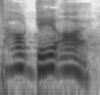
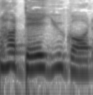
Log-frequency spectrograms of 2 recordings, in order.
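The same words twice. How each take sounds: First: Humble awe. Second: Mild mock outrage at God; indignant challenge. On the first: Retold or imitated. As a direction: ask it humbly, the right attitude. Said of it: "It's, it's". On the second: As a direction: demand it like an offended complainer. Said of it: "It's not".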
